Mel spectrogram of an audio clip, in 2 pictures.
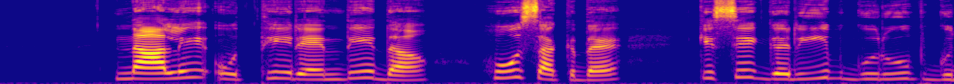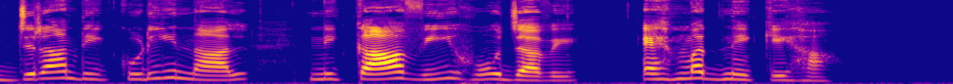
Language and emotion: Punjabi, neutral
